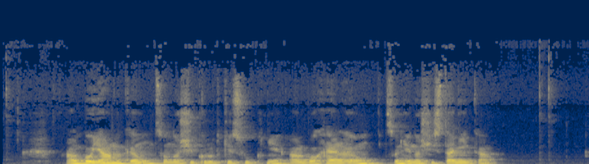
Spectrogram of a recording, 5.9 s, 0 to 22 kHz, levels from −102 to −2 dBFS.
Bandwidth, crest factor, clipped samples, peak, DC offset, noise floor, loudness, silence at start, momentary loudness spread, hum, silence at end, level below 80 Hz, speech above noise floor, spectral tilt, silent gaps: 12.5 kHz; 18 dB; under 0.1%; -4 dBFS; under 0.1%; -56 dBFS; -20 LUFS; 0.35 s; 11 LU; none; 0.95 s; -58 dBFS; 37 dB; -7 dB/octave; none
